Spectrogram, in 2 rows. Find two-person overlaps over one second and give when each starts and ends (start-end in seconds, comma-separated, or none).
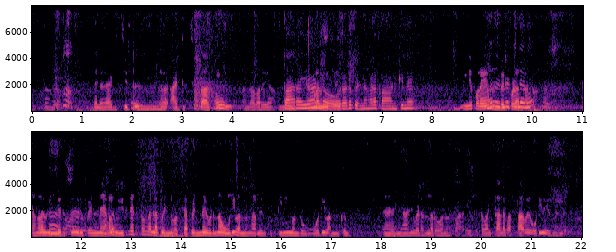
none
